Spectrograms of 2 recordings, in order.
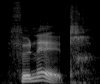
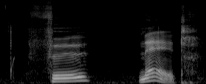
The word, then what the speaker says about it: fenêtre: Fenêtre. Fenêtre. Good. And the first syllables we're looking at here is feu. Fe makes it one syllable and net makes it the second. So if we're asked how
